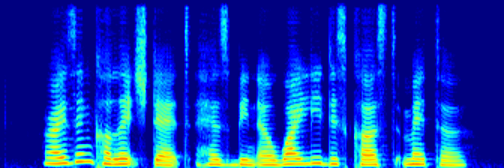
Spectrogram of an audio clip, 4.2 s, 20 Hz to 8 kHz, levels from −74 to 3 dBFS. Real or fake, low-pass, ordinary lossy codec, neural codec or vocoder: fake; none; none; codec, 16 kHz, 0.3 kbps, FocalCodec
